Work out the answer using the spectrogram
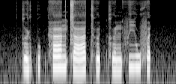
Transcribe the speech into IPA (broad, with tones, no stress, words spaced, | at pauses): kɵ˨˥ɥkʷɪ˨k̚haː˥ŋt͡saː˨˥ t̪ʰɵ˧t̚kʰɵ˧n fiː˥wfɐ˧t̚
